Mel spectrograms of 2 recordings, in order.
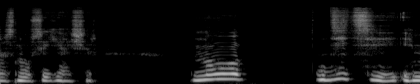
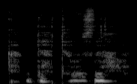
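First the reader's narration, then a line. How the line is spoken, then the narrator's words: Despairing numb whisper. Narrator (Russian): Помертвевшими губами прошептала я в отчаянии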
